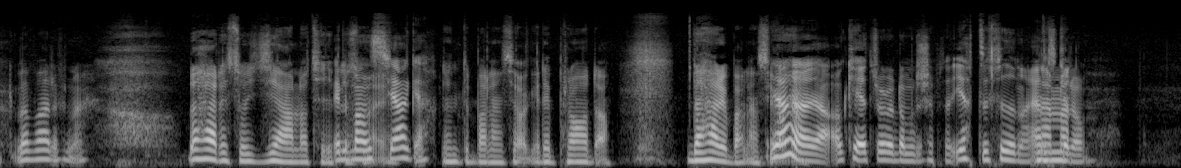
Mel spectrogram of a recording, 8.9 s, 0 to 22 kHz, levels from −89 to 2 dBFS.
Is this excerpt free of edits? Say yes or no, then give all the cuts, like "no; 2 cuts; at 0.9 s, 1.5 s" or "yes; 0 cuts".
no; 1 cut; at 3.3 s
